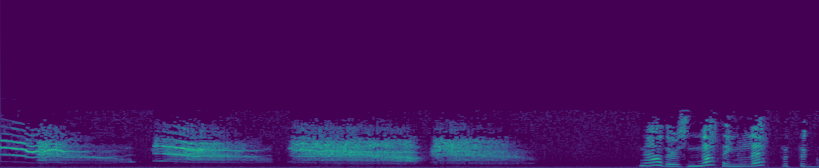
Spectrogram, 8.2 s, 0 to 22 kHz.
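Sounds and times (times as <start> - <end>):
cat meowing: 0.0 - 5.4
faint steady hum: 0.0 - 8.1
speech: 6.5 - 8.1.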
